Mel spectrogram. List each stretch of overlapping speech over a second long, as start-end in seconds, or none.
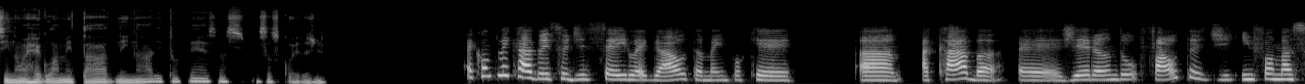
none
